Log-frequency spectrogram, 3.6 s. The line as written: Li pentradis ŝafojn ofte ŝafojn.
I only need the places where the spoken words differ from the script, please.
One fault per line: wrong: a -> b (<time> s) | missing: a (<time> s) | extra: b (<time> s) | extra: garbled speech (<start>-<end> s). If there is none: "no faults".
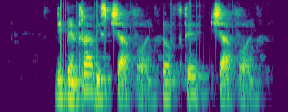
no faults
